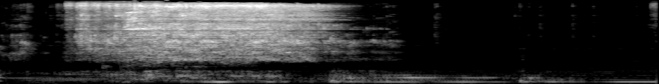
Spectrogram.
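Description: Animated film soundtrack: a loud rushing whoosh over a deep rumble and the score. It swells about a second in and fades by about four seconds, leaving quieter score with a few light clicks.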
